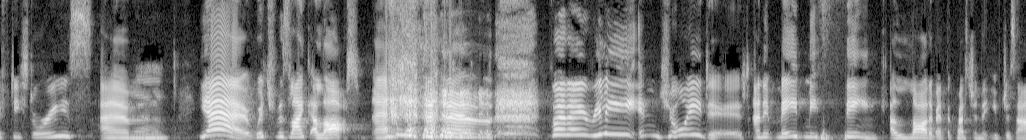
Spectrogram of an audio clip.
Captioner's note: laughter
